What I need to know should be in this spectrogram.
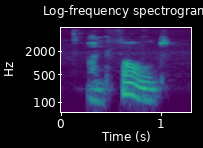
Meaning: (verb) 1. To undo a folding 2. To become unfolded 3. To turn out; to happen; to develop
- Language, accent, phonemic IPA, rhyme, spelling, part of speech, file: English, Southern England, /ʌnˈfəʊld/, -əʊld, unfold, verb / noun, LL-Q1860 (eng)-unfold.wav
